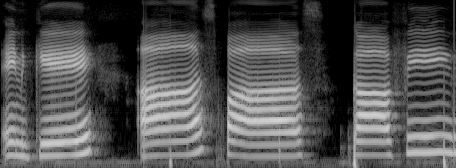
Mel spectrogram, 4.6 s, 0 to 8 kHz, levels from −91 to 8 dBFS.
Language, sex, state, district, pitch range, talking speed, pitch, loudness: Hindi, female, Punjab, Fazilka, 220-260 Hz, 40 wpm, 235 Hz, -12 LUFS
